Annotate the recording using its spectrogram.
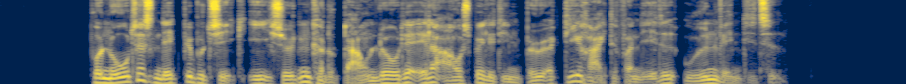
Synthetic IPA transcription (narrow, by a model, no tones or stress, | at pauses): pʰɒ̽no̝ːt͡sʰæsned̥̚b̥ib̥io̝t͡sʰe̝̰ːɡ̥e̝̰ːsød̥n̩kʰæd̥ud̥ɑ̈ʊnlo̰̽ːɾəʔelɐʔɑ̈ʊsb̥eləd̥iːnəb̥ø̰ːɐd̥iʁaɡ̥̚d̥əfʁɑ̈ned̥ð̩ˠuːð̞ˠn̩ʋen̰d̥it͡sʰið̰ˠ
